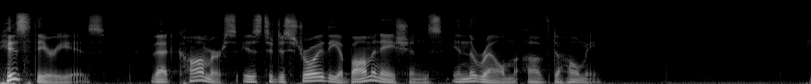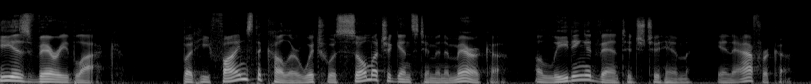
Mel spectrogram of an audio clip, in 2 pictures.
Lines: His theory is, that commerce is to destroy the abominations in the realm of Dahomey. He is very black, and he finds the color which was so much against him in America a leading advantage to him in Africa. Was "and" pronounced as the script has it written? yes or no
no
